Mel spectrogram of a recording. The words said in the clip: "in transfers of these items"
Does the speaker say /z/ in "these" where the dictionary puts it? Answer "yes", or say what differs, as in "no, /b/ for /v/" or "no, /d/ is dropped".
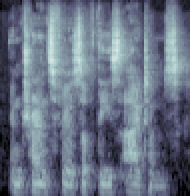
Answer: yes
